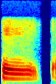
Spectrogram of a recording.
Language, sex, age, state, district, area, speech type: Punjabi, female, 45-60, Punjab, Muktsar, urban, conversation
